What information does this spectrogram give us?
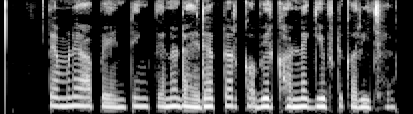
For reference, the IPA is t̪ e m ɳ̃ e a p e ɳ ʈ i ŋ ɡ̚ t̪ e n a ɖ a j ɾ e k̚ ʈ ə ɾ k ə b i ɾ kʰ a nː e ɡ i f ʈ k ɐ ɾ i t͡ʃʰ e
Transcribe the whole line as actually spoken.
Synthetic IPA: t̪ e m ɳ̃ e a p e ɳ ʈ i ŋ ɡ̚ t̪ e n a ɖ a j ɾ e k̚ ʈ ə ɾ k ə b i ɾ kʰ a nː e ɡ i f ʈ k ə ɾ i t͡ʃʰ e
